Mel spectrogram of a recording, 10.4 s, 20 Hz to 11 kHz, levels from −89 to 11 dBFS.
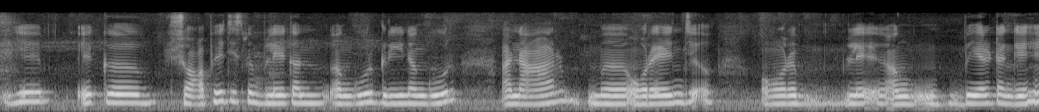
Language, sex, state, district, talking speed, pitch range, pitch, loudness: Hindi, female, Jharkhand, Sahebganj, 105 wpm, 195-220 Hz, 200 Hz, -14 LUFS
